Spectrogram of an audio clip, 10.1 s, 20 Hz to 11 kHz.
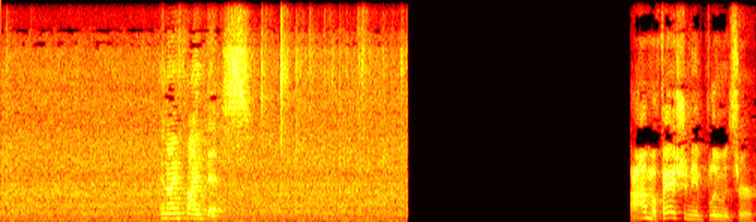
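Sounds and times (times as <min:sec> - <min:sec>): ventilation fan hum and hiss: 0:00.0 - 0:05.4.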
